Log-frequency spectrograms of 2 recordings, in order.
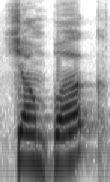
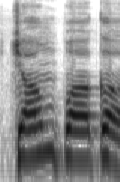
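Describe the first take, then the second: First: Said in the usual way. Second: चंपक sounded out as cham-pa-ka; syllable-by-syllable reading. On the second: Shown as a demonstration. Teacher showing learners how to join letters, चंपक as cham-pa-ka. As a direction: voice every letter of चंपक, final vowel too. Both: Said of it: "जोड़ जोड़ करके पढ़ना है".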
